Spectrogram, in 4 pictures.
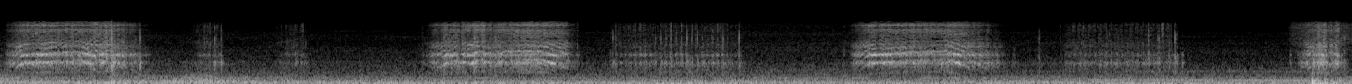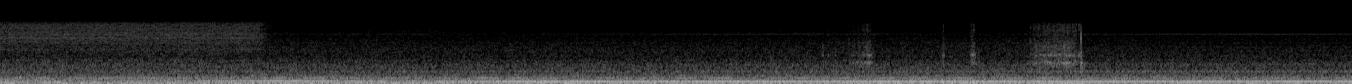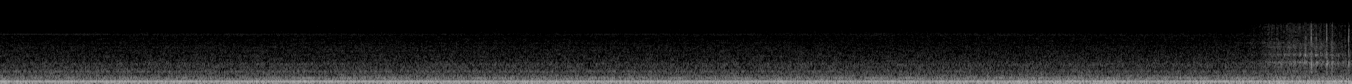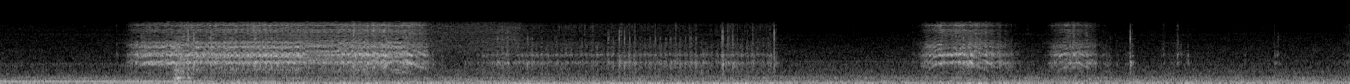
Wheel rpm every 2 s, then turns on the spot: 80, 0, 80, 20, 60, 20, 20, 0, 0, 0, 0, 10, 0, 0, 0, 0, 0, 0, 0, 10, 20, 130, 80, 30, 10, 30, 0.
4-8 10-12 44-48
